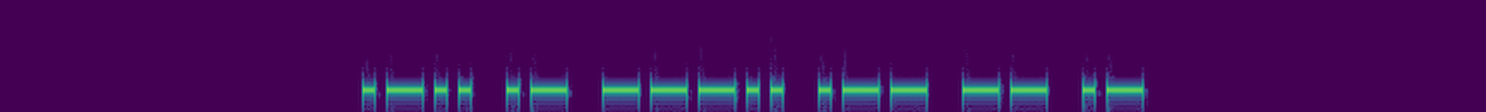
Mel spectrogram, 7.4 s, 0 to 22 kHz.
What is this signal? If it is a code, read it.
Morse code, heard as a keyed tone, about 20 wpm, 700 Hz. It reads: LA8WMA
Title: DXCC-100 Call Signs - 6 Characters - 20wpm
